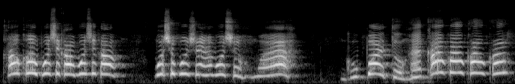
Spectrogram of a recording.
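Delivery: high, loud singsong coaxing the dog; pet baby talk. Acted. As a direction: talk to him like a toddler, high and bright. (উঁচু গলায় আদুরে সুরে কুকুরকে ডাকা)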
